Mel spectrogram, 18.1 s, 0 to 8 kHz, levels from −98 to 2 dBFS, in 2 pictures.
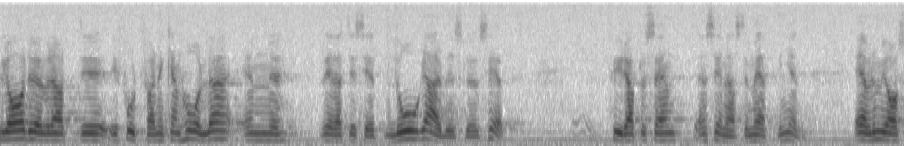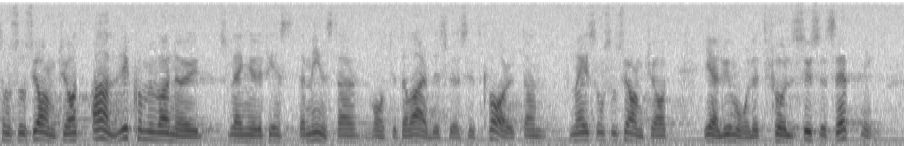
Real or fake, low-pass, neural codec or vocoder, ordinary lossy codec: real; 7.2 kHz; none; none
